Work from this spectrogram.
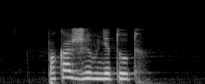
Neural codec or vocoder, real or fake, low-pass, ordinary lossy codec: codec, 16 kHz in and 24 kHz out, 1 kbps, XY-Tokenizer; fake; 5.4 kHz; AAC, 48 kbps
